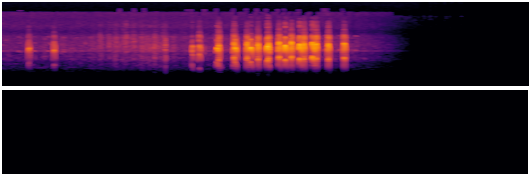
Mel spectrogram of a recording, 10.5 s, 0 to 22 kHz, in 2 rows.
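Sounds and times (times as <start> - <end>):
ruddy turnstone calls: 0.0 - 3.7.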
